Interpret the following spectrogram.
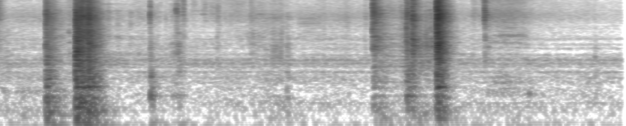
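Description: Stopper plates being taken off a knitting machine's needle bed: a series of sharp clacks and knocks, a cluster around a second in and another, the loudest, around four seconds in.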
